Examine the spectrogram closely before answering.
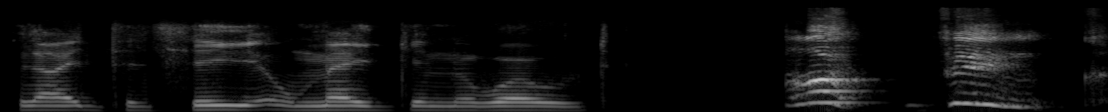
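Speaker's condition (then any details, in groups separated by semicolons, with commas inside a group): Cerebral palsy; uses walker, therapy, gym, yoga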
